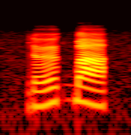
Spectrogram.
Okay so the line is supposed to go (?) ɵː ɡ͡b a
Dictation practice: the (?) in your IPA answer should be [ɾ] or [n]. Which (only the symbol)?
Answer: ɾ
